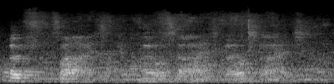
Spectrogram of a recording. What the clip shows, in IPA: ˈbəʊθ ˈsaɪdz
